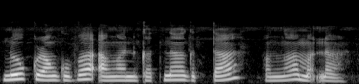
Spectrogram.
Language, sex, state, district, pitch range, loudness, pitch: Garo, female, Meghalaya, North Garo Hills, 185-220 Hz, -16 LUFS, 195 Hz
